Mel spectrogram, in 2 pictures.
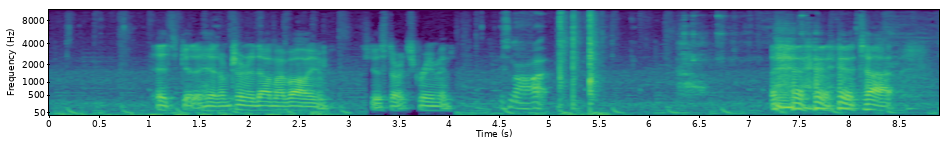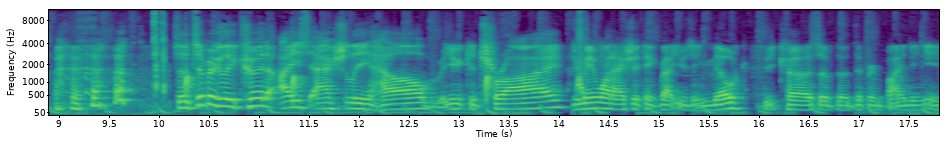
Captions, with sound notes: It's gonna hit him. I'm turning down my volume. He's gonna start screaming. - It's not hot. (slapping) (laughing) - It's hot. (laughing) So typically, could ice actually help? You could try. You may wanna actually think about using milk because of the different binding agents.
